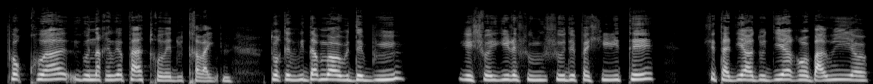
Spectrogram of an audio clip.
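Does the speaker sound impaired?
Yes: profound congenital deafness; profound deafness from birth, discovered at 9 months, doctor predicted she would never speak; workplace accommodation enabling phone calls, written transcription of meetings; accent from deafness, could not speak in early childhood.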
